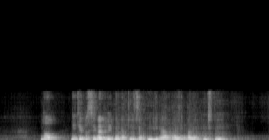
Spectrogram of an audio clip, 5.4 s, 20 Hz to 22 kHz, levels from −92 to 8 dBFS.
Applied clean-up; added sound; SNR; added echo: neural separator model SepFormer DNS4.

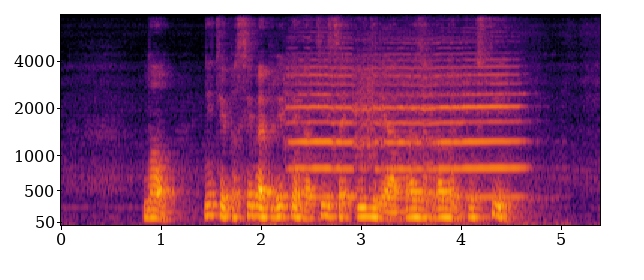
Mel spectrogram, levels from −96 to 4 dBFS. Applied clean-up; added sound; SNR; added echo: none; Bowed string instrument; 6 dB; reverberation time 0.3 s.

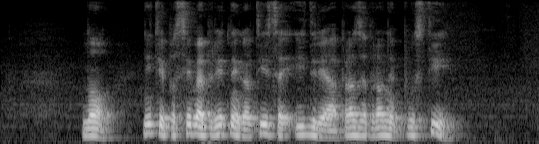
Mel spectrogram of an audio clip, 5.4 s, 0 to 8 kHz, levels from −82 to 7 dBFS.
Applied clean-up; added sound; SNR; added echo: none; none; none; none.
